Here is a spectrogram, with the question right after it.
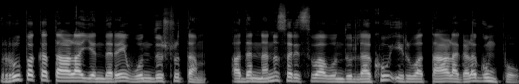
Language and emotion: Kannada, neutral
